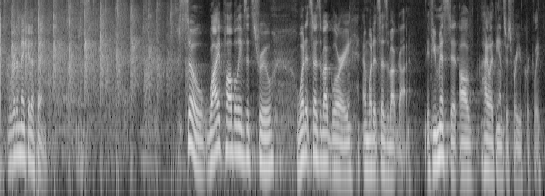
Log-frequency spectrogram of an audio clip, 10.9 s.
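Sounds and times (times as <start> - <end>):
audience clapping for scripture: 0.0 - 4.0
speech: 0.2 - 1.1, 3.8 - 10.9.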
